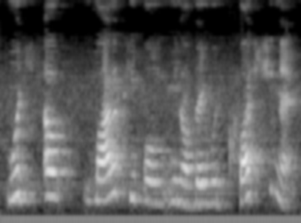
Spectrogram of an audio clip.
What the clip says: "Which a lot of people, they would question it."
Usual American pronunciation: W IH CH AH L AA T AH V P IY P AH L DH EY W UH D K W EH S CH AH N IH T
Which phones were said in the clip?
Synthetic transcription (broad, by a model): W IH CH AH L AA T AH V P IY P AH N DH EY W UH D K W EH S CH AH N IH T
